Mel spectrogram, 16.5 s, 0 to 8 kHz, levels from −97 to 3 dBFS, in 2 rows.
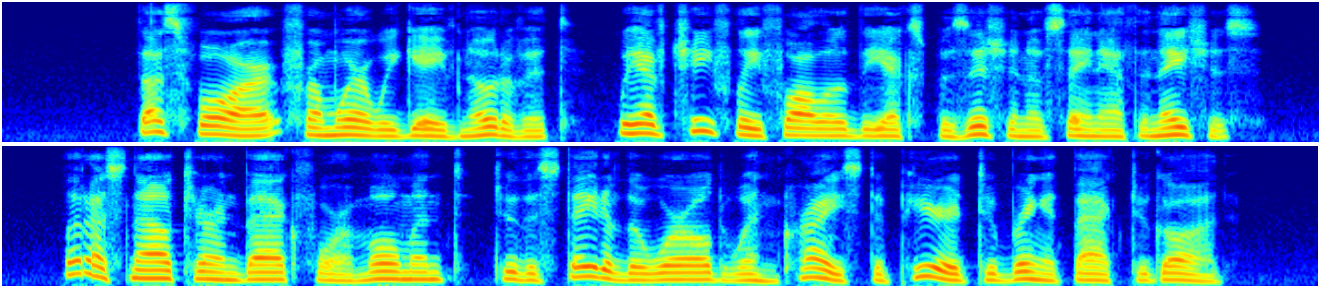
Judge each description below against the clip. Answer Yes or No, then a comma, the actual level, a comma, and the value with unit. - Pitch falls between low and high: Yes, medium, 145 Hz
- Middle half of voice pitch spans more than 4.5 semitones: No, average, 3.6 semitones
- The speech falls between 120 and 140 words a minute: No, average, 155 wpm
